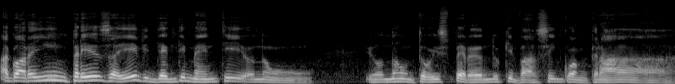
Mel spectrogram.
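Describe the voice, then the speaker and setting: Moving at a very slow pace, a man with a dark, mellow tone speaks at a medium pitch with very wide pitch swings. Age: 80s+. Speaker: retired physics professor. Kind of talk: interview. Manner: halting.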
